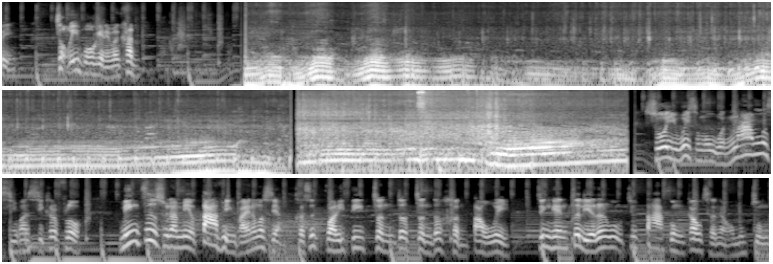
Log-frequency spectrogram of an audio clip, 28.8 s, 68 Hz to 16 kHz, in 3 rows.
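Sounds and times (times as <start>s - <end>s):
speech: 0.0s - 2.2s, 18.2s - 28.8s
car engine revving: 3.0s - 17.4s.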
